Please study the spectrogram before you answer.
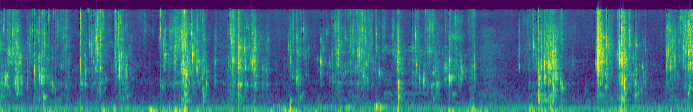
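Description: A clear plastic bottle partly full of water is held in both hands and tilted back and forth, sloshing the water inside. Quiet, bright liquid swishes and drip-like trickles come in short bursts over a faint steady low hum, with one sharper splash near the end.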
